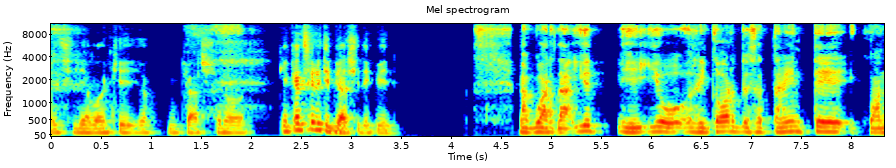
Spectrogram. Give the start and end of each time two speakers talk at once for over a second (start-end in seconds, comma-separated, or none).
none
